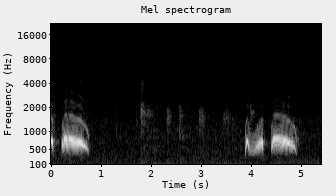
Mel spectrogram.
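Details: Training coo of a spotted dove in the 'thổ' voice style, for decoy and newly caught birds. Two coo phrases: a long, smooth, slightly descending note, then after a pause a doubled wavering note and another long coo. Faint ticks sound between them.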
